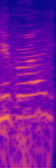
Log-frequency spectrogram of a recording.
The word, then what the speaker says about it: Newborough: Newborough, yep.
